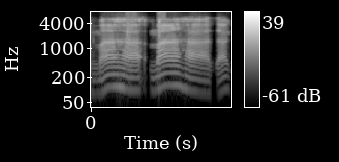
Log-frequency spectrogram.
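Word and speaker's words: ما هذا: Jadi ma hadza gitu cara bacanya. Dia panjang di ma, panjang di ha, panjang di za.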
